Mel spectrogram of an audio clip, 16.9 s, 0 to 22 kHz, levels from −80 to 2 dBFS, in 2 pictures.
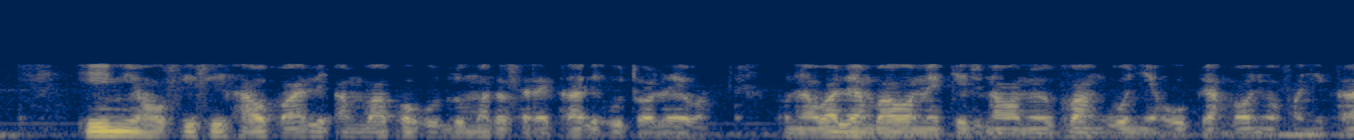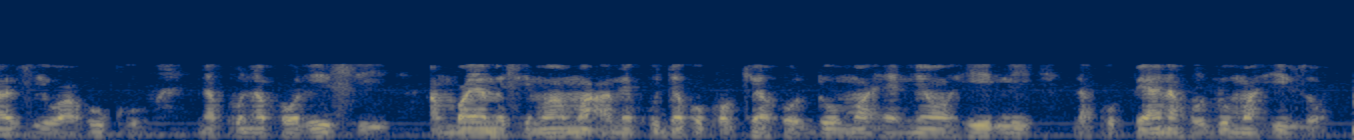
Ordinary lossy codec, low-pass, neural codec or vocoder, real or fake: AAC, 16 kbps; 7.2 kHz; none; real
